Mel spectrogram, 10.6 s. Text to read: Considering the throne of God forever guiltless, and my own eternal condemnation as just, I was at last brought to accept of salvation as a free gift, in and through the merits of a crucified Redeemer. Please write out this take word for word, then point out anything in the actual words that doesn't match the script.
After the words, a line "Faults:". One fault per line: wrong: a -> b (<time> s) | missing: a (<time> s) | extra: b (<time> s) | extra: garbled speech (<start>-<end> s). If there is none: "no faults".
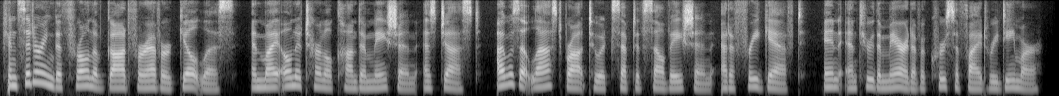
Considering the throne of God forever guiltless, and my own eternal condemnation as just, I was at last brought to accept of salvation at a free gift, in and through the merit of a crucified Redeemer.
Faults:
wrong: as -> at (7.2 s)
wrong: merits -> merit (8.8 s)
